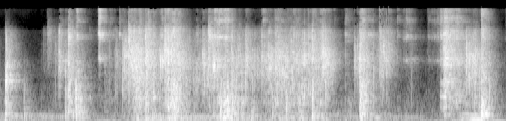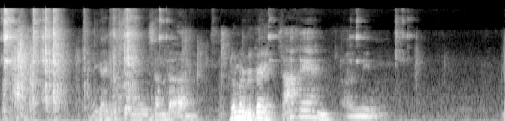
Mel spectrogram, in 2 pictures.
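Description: Mahjong tiles clatter and rattle as hands shuffle them across a table.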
